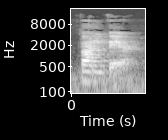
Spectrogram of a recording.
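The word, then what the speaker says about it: Bon Iver: betty exile is featuring bonnie bear bonnie bear bonnie bear that's how you say his name and it's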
